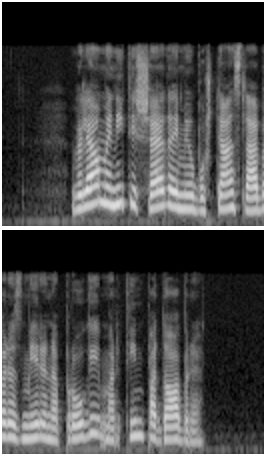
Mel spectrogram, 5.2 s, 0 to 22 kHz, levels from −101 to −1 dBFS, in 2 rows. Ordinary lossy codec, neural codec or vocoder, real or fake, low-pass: none; vocoder, 24 kHz, 100 mel bands, Vocos; fake; 10.8 kHz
